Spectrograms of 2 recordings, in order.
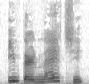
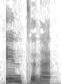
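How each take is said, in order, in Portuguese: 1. Um i extra é acrescentado no fim. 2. A palavra termina direto na consoante final.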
